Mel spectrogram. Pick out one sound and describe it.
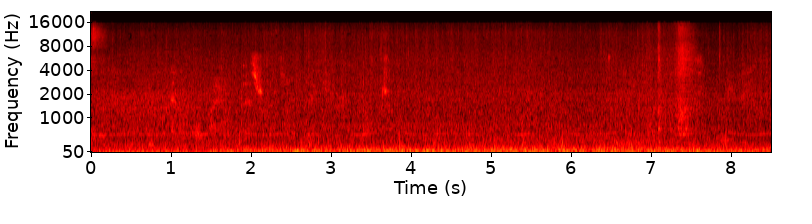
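Truck tyres crunch and rumble on gravel.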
